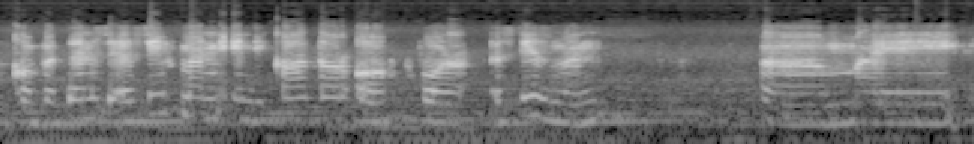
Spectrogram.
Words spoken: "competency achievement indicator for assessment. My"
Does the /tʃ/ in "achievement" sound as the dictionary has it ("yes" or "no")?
no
